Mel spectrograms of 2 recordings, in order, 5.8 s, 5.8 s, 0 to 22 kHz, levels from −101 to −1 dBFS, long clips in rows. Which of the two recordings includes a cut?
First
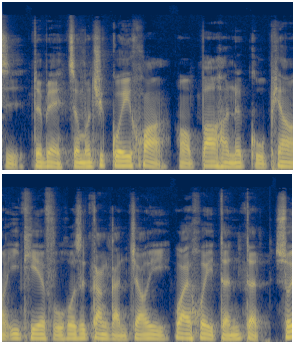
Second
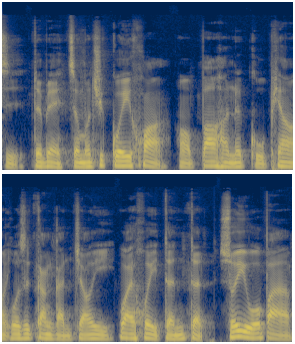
second; 1 cut; at 3.0 s

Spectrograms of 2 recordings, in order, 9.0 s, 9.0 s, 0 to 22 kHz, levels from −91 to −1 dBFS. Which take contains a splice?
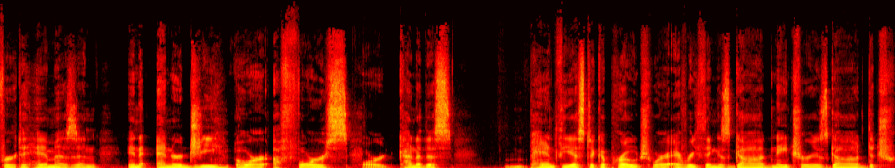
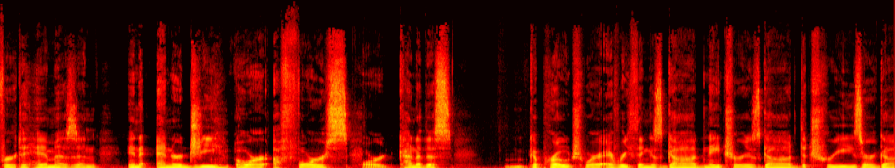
second; 1 cut; at 5.3 s

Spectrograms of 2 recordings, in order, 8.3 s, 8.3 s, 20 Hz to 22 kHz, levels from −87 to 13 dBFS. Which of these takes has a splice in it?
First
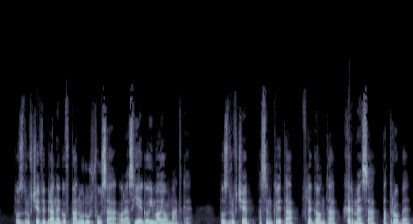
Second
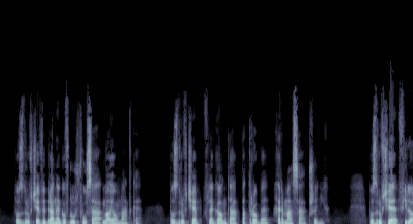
second; 5 cuts; at 1.4 s, 2.1 s, 4.0 s, 4.8 s, 6.2 s

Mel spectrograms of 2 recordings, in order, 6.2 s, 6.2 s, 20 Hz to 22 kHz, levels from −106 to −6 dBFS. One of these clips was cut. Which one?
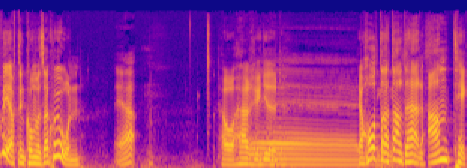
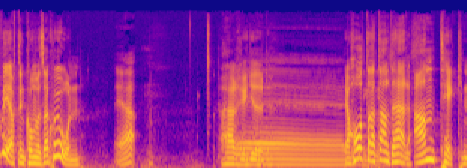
second; 1 cut; at 3.0 s

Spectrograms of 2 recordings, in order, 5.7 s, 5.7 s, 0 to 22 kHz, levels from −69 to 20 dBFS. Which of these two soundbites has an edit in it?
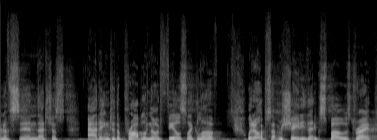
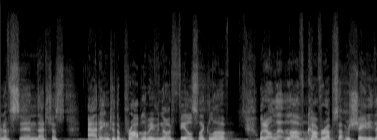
first; 3 cuts; at 2.2 s, 3.9 s, 4.7 s

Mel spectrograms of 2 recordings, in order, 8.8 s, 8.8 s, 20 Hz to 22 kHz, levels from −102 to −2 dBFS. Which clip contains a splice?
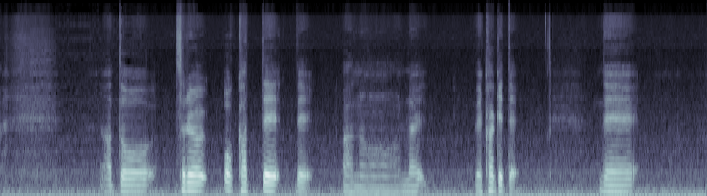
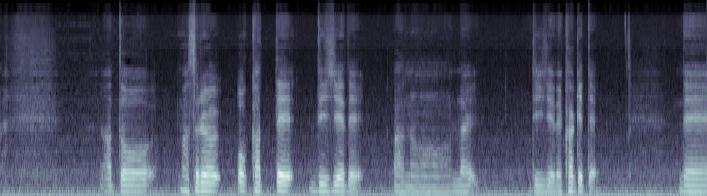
first; 3 cuts; at 2.2 s, 3.7 s, 5.9 s

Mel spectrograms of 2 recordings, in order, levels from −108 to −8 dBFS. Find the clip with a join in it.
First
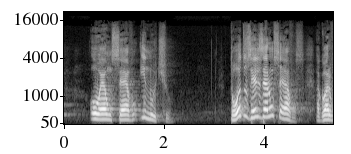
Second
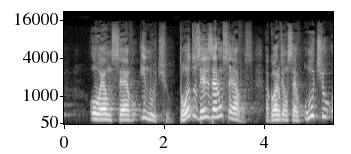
second; 2 cuts; at 2.2 s, 4.3 s

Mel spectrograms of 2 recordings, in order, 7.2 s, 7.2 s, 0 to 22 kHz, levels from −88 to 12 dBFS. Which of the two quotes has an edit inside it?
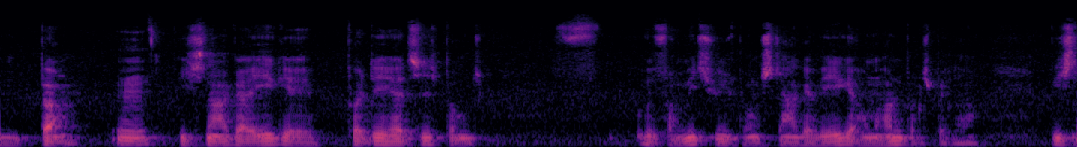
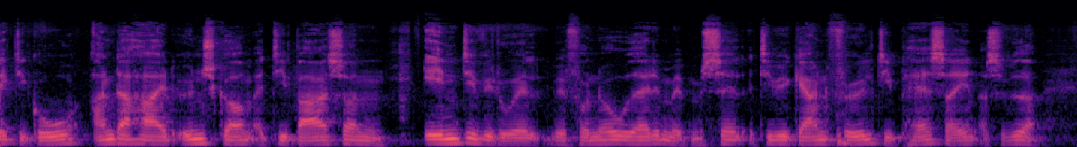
second; 1 cut; at 2.8 s

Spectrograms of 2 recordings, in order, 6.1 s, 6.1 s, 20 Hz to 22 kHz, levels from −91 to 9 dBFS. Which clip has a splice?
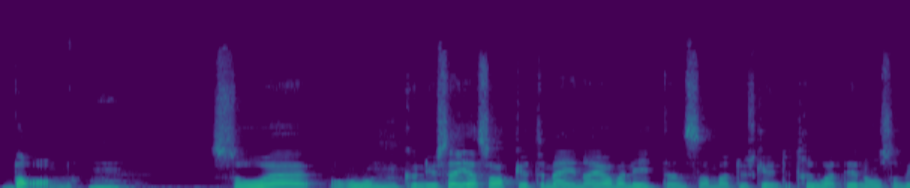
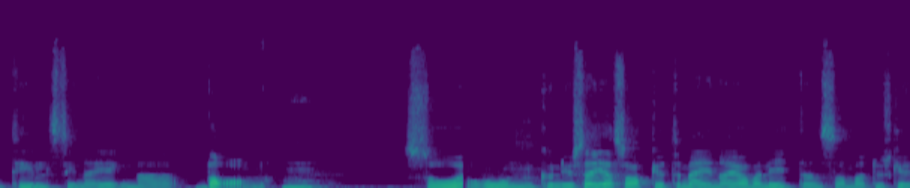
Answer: second; 1 cut; at 3.1 s

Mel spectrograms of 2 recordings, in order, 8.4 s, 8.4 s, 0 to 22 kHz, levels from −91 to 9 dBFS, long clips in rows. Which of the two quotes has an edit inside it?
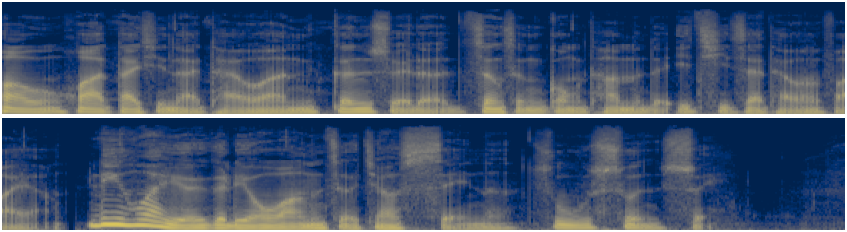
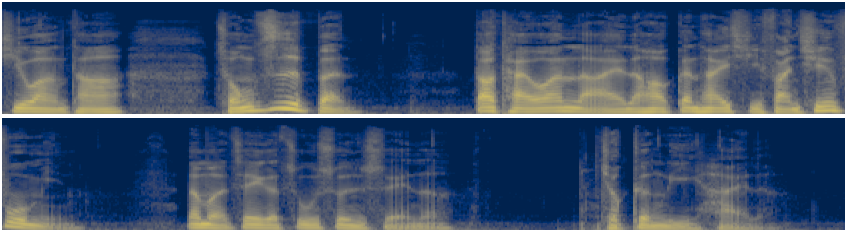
first; 1 cut; at 4.5 s

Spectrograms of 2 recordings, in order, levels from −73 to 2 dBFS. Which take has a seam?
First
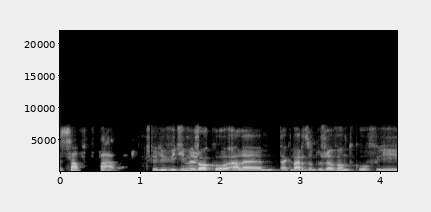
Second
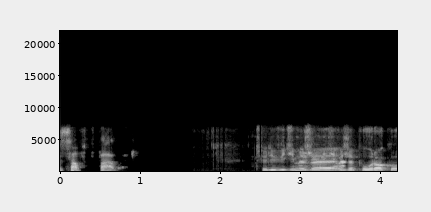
first; 3 cuts; at 1.0 s, 1.7 s, 2.9 s

